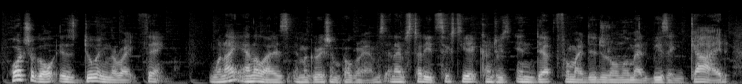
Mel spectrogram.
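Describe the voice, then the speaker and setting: Faint music sits under this online video, where an immigration consultant acting as host gives scripted advice. His voice is mellow, slightly husky and on the low side, and he hammers home blunt, urgent, emphatic lines in short punchy phrases.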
